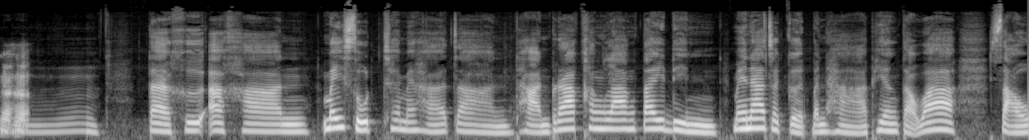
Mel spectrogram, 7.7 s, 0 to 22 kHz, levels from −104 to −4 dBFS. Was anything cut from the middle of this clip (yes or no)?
yes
